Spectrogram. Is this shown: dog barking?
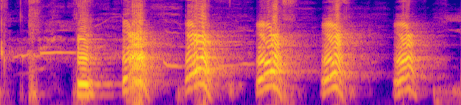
yes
